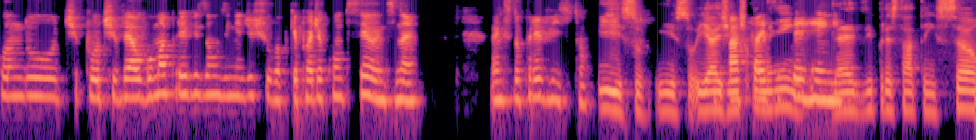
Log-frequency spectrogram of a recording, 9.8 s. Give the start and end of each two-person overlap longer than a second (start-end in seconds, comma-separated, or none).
7.2-8.5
